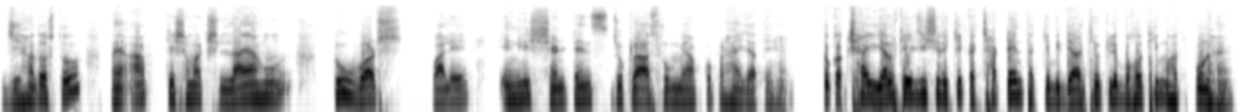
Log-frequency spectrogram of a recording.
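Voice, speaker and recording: Male teacher, slow repetitive drilling, fairly high voice, dry sound. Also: vocal fry, darkish tone, dry recording. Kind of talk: classroom English lesson.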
